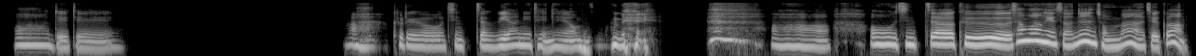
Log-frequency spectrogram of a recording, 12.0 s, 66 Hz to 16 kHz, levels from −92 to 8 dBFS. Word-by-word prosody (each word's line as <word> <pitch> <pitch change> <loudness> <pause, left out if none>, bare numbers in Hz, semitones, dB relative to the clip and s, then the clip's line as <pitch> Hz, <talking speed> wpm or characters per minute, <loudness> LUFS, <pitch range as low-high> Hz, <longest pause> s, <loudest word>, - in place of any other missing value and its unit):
아 200 -1 -3
네네. 145 0 -9 2.3
아 165 -4 -6
그래요. 170 -4 -5
진짜 170 +1 -6
위안이 185 +4 -1
되네요. 155 -3 -4 0.2
네. 200 -3 +2 1.4
아. 175 -5 -4 0.4
어 210 0 +1
진짜 205 +1 +3
그 200 -4 +6
상황에서는 265 -5 +5
정말 190 +1 -1
제가 225 +11 0
185 Hz, 150 characters per minute, -23 LUFS, 160-205 Hz, 2.3 s, 그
